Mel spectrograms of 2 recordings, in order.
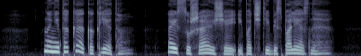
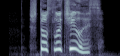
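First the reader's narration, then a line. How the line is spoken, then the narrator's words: Shouted. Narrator (Russian): крикнула Дакота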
